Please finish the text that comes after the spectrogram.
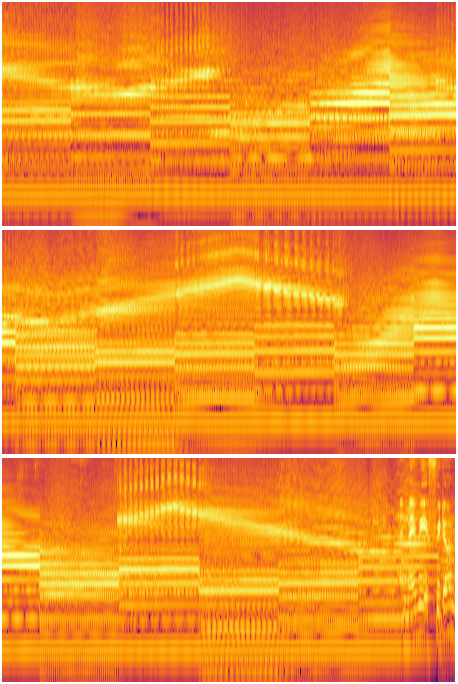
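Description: A steady synthesizer drone holds a low tone while bright harmonic notes step through a pitched sequence, with occasional rising and falling sweeps, loud and continuous.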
